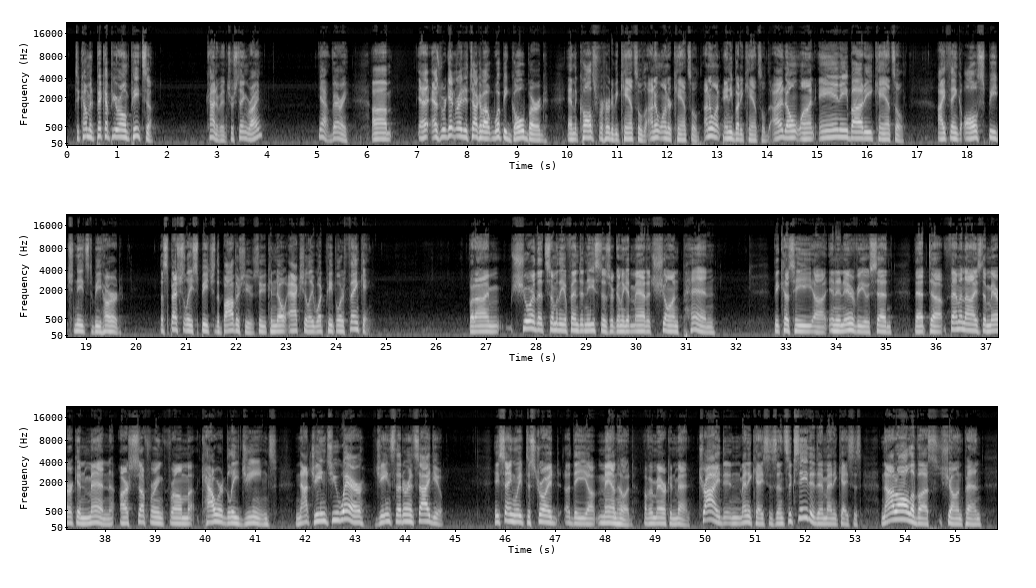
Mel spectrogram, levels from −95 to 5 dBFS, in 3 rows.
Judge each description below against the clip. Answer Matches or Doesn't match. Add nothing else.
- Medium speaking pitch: Matches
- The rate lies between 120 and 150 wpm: Matches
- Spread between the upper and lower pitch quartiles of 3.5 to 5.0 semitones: Matches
